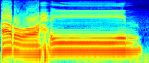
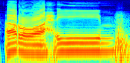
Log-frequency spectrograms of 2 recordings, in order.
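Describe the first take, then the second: First: The final long vowel is held moderately long. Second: The final long vowel is held briefly.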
